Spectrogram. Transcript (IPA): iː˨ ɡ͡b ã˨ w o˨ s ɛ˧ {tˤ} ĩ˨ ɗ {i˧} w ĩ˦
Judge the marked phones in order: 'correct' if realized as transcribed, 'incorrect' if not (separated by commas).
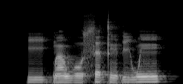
incorrect, correct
